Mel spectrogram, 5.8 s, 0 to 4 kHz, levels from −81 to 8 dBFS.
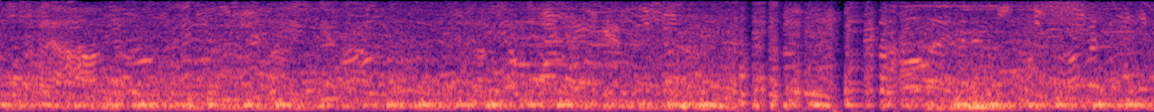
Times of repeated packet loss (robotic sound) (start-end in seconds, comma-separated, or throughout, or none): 3.68-4.51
